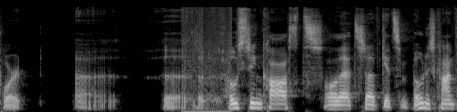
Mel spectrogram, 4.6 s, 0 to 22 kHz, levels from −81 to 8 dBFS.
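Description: Speech clip in which a data bit is likely stuck between 1.81 and 2.31 s, offsetting samples by a step of about -30 dBFS and adding harsh, buzzy distortion.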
